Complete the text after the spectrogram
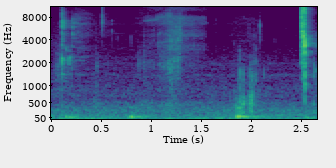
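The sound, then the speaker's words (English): Quiet wet mouth sounds of someone sipping water: a few soft slurps and swallows spread over a couple of seconds, ending with a brief sharp click. No one speaks. “Let me breathe. Let me get a sip of water.”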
